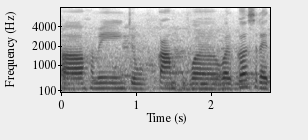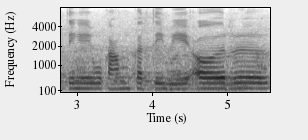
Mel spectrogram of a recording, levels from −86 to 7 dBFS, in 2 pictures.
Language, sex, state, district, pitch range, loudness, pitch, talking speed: Hindi, female, Maharashtra, Gondia, 180-190 Hz, -16 LUFS, 185 Hz, 150 wpm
